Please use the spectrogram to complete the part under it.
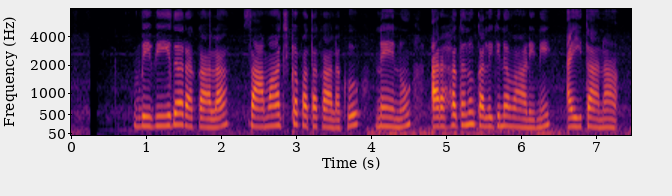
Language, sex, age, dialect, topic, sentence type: Telugu, female, 18-24, Telangana, banking, question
